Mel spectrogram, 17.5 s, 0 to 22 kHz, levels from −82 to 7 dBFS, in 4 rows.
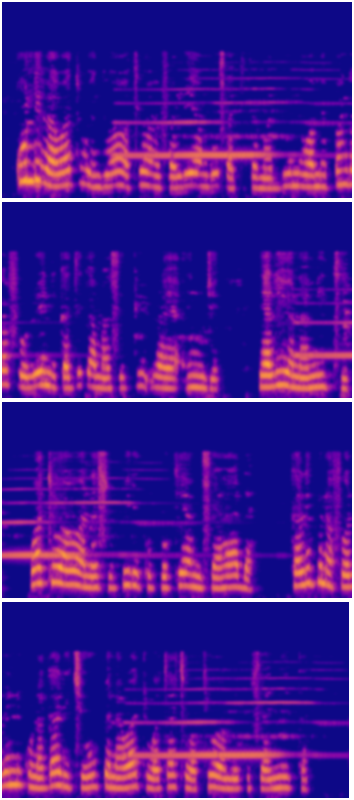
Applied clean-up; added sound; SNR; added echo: classical method log-MMSE.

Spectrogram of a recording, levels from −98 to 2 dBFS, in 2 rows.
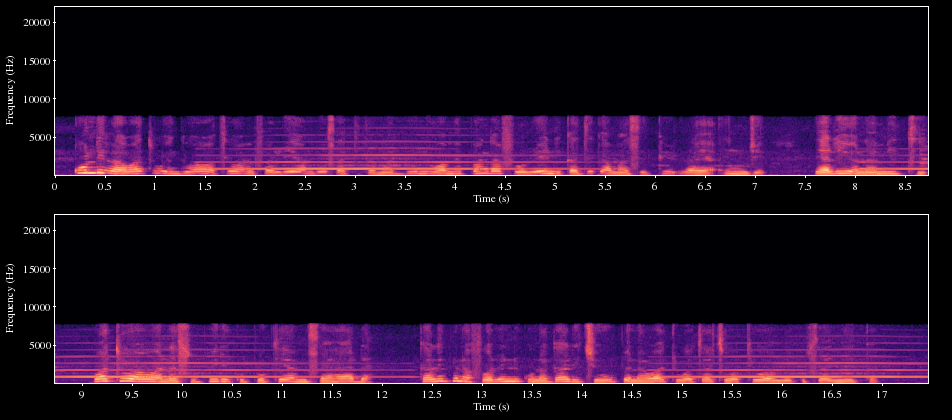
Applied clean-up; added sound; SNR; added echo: none; Wind instrument, woodwind instrument; 11 dB; none.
